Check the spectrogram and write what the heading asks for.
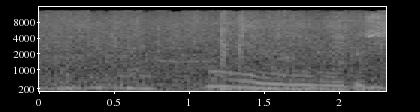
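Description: A single drawn-out animal call that falls steadily in pitch for nearly a second, starting just past the middle, over a steady low hum.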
